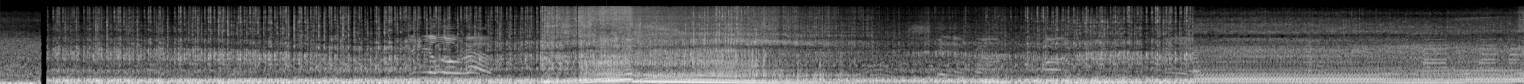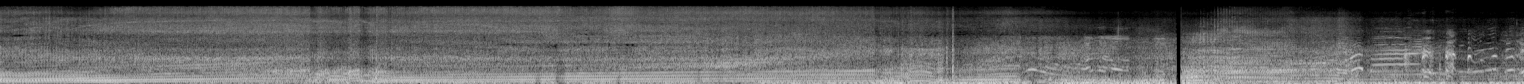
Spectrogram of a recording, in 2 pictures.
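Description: Car engines at full throttle in roll races, heard from inside the cabin with road and wind noise. The engine note falls once a few seconds in. After a change partway through, it holds steady and then climbs in pitch for several seconds as the car revs out. Voices are heard near the end.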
